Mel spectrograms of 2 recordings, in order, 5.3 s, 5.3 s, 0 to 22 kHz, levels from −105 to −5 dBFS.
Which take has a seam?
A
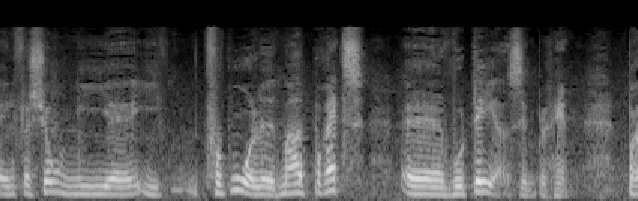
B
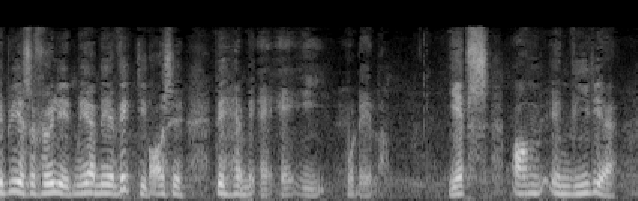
B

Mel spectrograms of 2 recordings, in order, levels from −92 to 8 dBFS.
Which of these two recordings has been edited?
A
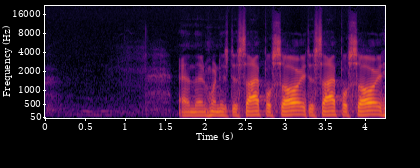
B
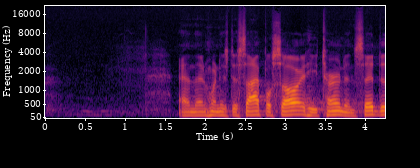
A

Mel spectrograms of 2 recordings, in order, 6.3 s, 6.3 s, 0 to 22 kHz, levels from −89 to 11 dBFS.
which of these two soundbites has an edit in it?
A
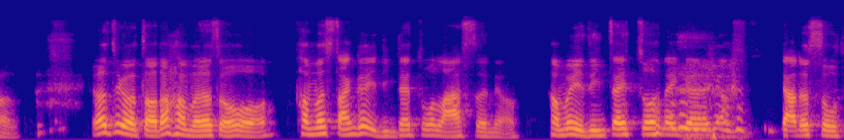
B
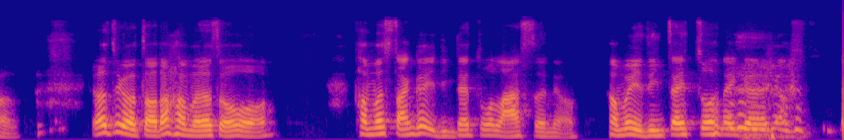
A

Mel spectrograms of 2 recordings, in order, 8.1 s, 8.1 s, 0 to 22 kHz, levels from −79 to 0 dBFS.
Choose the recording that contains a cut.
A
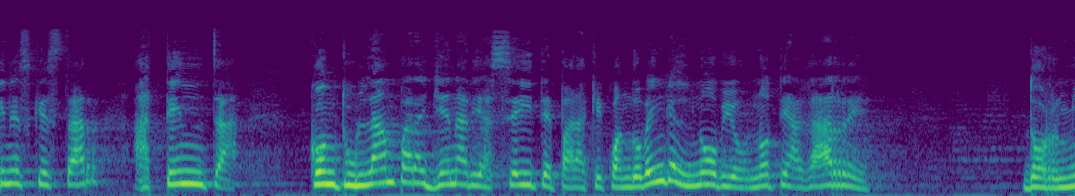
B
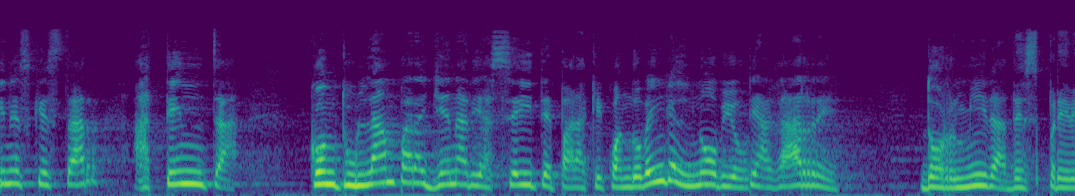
B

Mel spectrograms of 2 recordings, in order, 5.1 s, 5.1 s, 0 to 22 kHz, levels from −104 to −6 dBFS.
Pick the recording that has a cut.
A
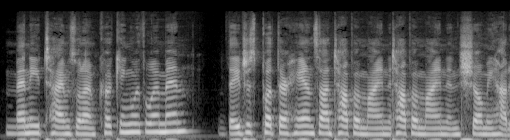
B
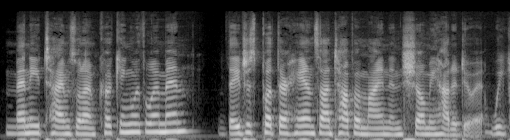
A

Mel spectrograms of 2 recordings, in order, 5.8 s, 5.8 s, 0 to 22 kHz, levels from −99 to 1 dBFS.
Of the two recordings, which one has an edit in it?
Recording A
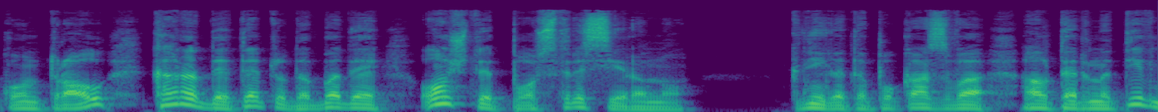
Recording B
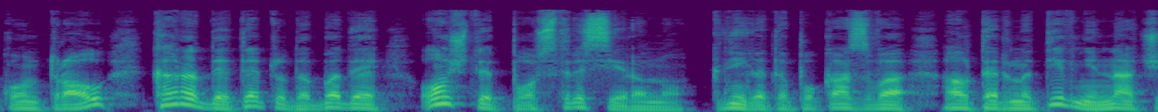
B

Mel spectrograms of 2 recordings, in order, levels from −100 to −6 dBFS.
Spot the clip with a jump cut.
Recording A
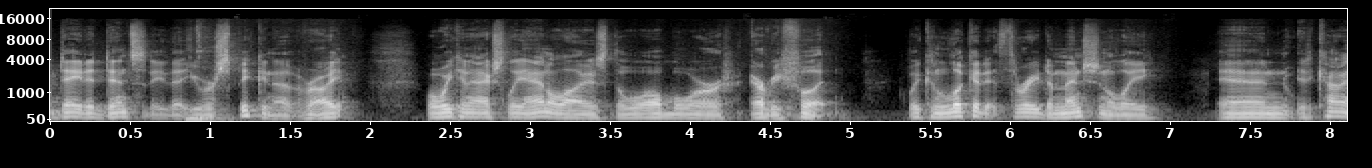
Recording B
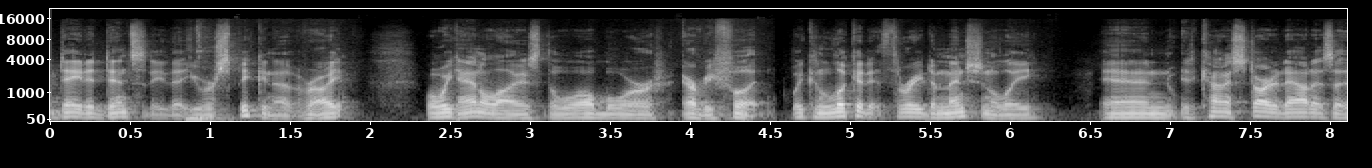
B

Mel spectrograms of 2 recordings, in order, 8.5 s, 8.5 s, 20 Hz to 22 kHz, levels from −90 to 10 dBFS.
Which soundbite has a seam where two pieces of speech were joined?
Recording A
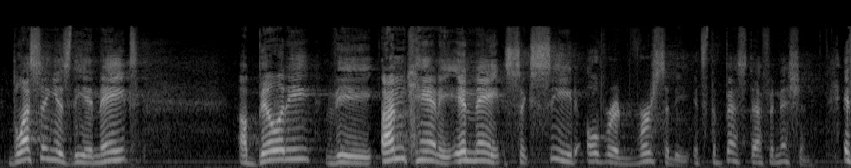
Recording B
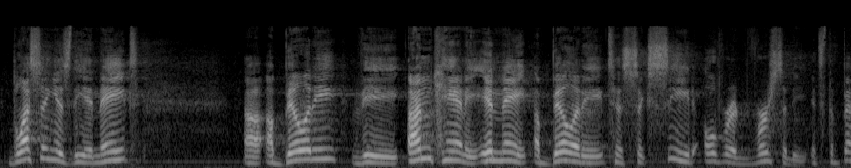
A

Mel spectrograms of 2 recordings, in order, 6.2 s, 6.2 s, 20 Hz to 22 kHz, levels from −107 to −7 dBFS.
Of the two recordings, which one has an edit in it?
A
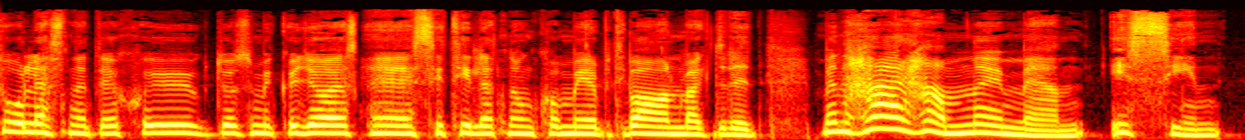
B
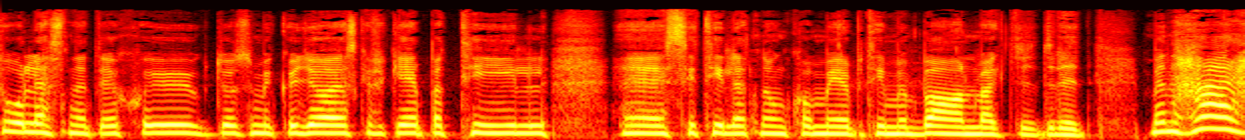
A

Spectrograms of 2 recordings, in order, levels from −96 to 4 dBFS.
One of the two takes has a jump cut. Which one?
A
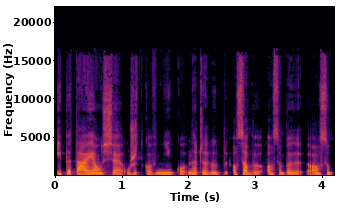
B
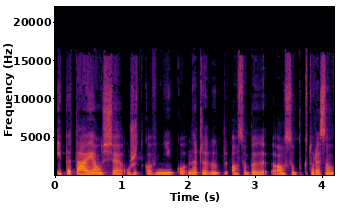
B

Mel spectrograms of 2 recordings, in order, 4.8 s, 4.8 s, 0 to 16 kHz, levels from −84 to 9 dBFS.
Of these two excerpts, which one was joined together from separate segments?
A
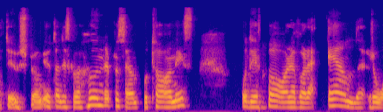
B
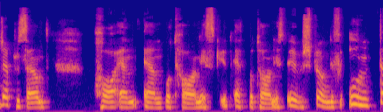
A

